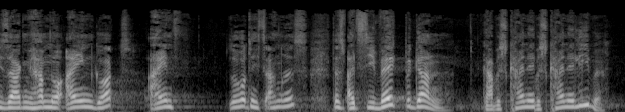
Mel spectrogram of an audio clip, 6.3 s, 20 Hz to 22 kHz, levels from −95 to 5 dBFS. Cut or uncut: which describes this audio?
cut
